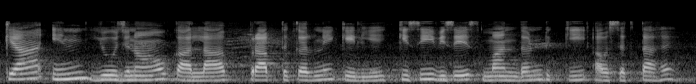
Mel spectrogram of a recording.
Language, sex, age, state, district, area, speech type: Hindi, female, 30-45, Uttar Pradesh, Azamgarh, rural, read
